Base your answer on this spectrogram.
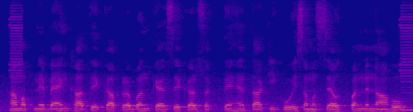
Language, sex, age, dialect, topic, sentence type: Hindi, male, 18-24, Awadhi Bundeli, banking, question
